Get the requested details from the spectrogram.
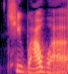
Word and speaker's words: Chihuahua: Is that the right way to say it? – Chihuahua. Chihuahua. That's how you said it.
